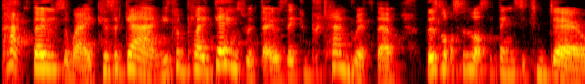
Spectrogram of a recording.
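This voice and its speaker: A somewhat breathy woman with a fairly high pitch talks at a fairly quick pace, her pitch swinging very widely and her loudness swinging a lot. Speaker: early years expert and author. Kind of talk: interview. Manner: fast.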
